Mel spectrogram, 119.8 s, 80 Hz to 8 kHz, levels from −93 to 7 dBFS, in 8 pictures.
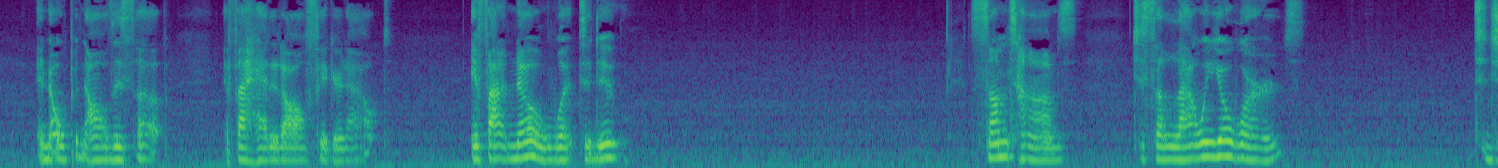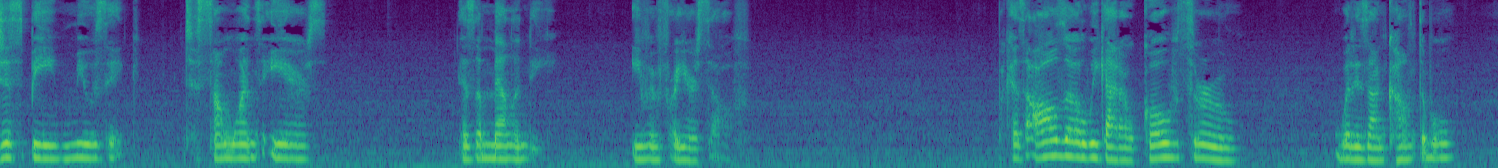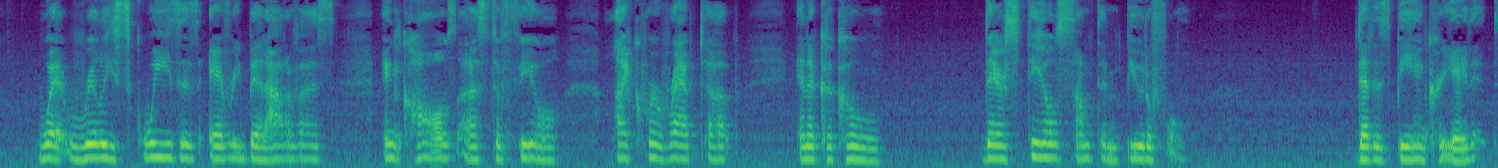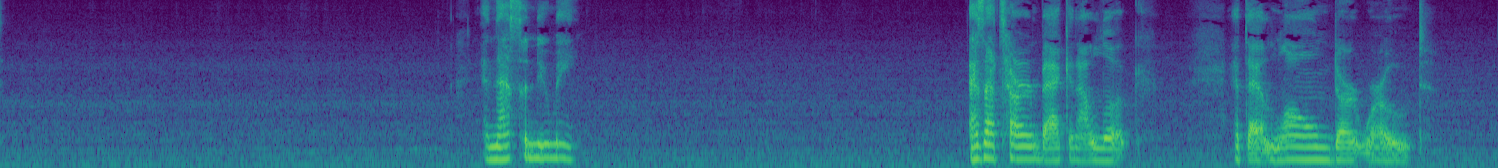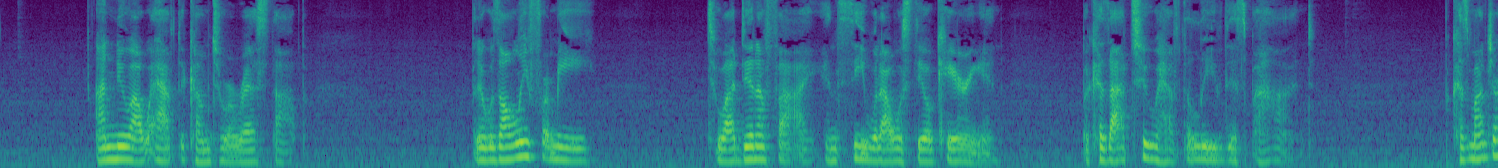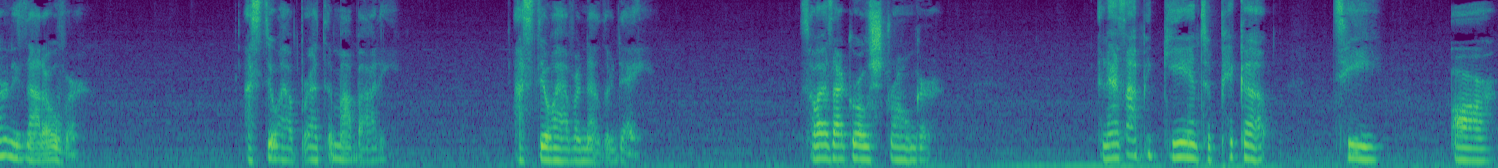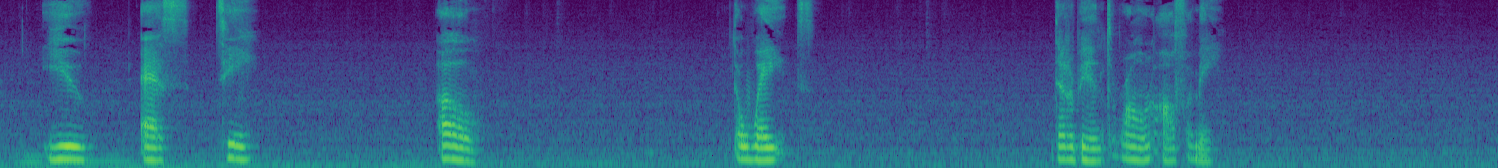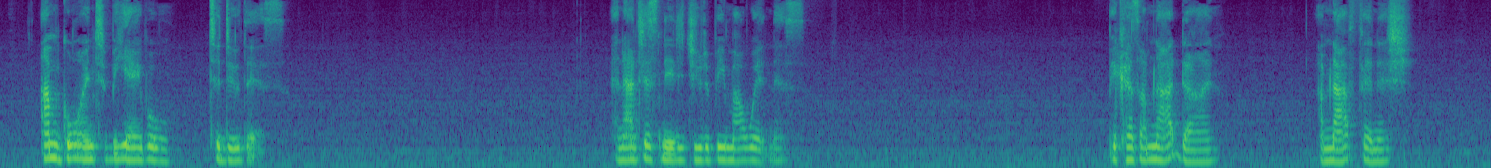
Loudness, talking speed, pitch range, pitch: -19 LUFS, 95 wpm, 130-190 Hz, 180 Hz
